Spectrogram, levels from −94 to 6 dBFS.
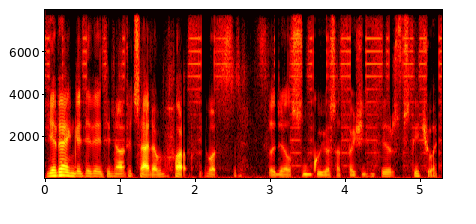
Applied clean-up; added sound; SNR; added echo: neural diffusion model UNIVERSE++.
